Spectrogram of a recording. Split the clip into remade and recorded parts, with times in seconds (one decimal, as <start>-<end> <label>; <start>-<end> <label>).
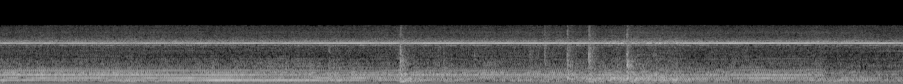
0.0-6.1 recorded; 6.1-6.8 remade; 6.8-9.0 recorded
